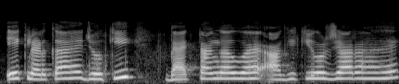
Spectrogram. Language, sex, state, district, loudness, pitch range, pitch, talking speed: Hindi, female, Jharkhand, Ranchi, -14 LUFS, 265-275 Hz, 275 Hz, 225 wpm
